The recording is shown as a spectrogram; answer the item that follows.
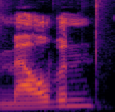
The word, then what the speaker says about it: Melbourne: excuse me from strat excuse me it's pronounced melbourne got a point actually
